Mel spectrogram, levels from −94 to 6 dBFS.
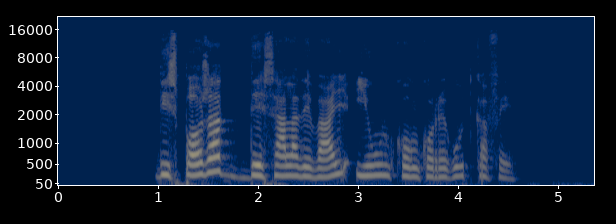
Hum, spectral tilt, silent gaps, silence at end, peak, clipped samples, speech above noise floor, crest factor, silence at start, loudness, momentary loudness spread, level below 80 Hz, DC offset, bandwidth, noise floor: none; -4.5 dB/octave; none; 0.85 s; -26 dBFS; under 0.1%; 44 dB; 20 dB; 1 s; -44 LUFS; 17 LU; -76 dBFS; under 0.1%; 15.5 kHz; -88 dBFS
